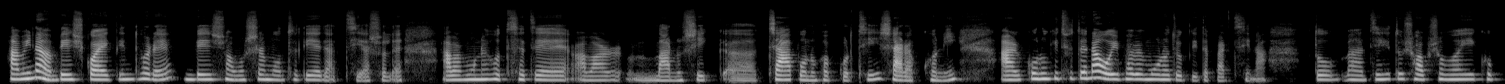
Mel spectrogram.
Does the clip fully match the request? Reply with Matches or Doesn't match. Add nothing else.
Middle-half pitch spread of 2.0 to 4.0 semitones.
Matches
